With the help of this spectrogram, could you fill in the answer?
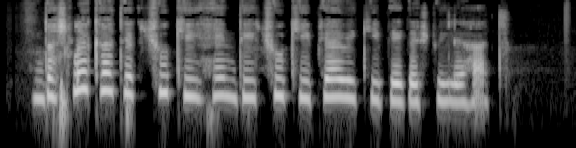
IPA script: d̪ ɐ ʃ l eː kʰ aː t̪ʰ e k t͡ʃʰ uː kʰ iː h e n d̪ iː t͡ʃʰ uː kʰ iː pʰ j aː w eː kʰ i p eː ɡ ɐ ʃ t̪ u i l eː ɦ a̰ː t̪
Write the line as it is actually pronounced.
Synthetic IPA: d̪ ɐ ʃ l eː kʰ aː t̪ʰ e k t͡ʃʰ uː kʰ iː h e n d̪ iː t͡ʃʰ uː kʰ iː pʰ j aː w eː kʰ i p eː ɡ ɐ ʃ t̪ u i l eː ɦ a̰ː t̪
